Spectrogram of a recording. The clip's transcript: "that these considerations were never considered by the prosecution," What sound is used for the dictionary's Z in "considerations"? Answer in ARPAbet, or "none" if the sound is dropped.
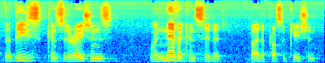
Z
